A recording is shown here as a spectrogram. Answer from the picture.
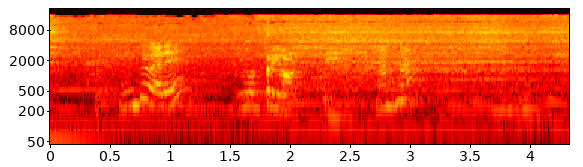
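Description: Steady hiss of background noise with three short voice sounds, about a second apart.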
